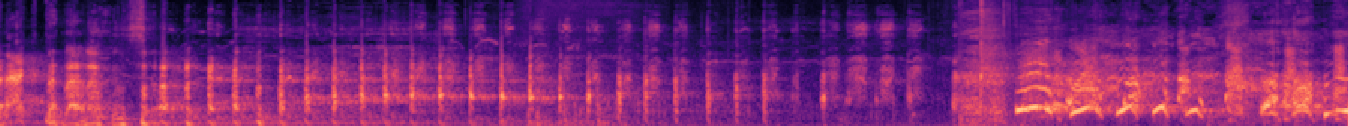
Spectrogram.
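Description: Another young man laughs heartily close by.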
